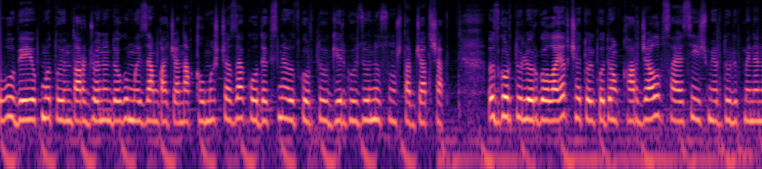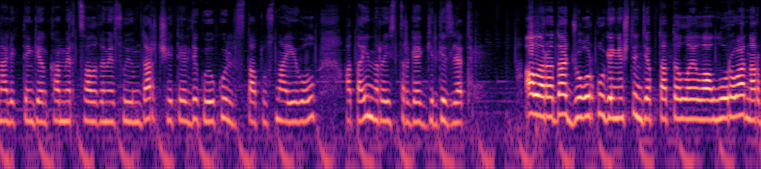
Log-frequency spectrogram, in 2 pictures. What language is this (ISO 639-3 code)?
tur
